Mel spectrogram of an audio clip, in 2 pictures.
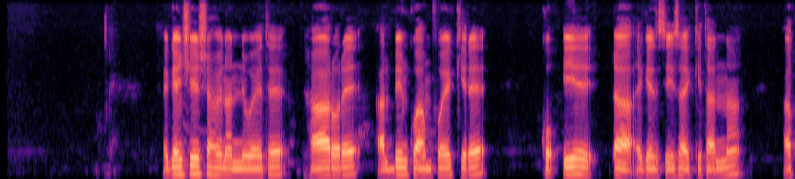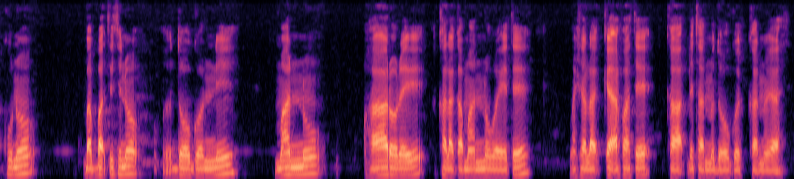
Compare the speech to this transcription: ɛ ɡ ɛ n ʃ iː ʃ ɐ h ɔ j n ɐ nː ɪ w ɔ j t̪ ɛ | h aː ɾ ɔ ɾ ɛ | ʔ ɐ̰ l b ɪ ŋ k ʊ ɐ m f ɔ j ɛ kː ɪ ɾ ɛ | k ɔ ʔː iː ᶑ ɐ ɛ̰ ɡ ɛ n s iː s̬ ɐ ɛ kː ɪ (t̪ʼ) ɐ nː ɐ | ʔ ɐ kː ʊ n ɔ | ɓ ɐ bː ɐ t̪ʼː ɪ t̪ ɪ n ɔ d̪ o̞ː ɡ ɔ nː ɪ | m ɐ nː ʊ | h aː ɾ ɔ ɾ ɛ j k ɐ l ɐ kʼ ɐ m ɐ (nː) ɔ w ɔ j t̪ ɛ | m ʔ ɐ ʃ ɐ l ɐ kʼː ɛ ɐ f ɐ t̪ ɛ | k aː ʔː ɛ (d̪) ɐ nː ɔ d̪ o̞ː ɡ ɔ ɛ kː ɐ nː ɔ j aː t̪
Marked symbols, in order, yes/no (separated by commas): no, yes, no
